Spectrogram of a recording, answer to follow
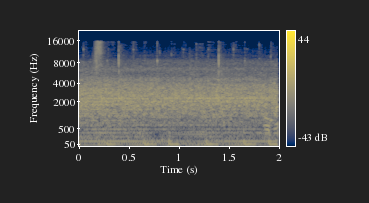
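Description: Electric fan blowing straight at a Boya BY-MM1 on-camera microphone fitted with its furry dead-cat windscreen: a steady rush of wind noise with a low hum beneath it.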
